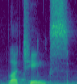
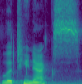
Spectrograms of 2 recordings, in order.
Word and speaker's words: Latinx: pronounce it because a lot of people do mispronounce it as Latinx. Okay. But what it is, it's a gender-neutral alternative to Latina or Latino. Oh. So it's, again, pronounced Latinx, and it's a term that has just recently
